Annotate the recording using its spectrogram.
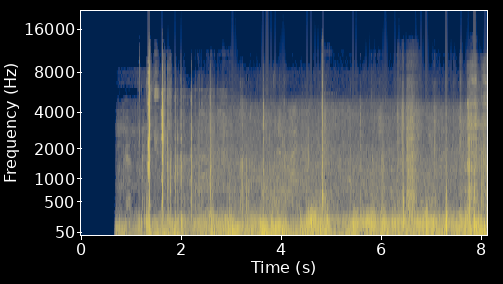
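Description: After a brief silence, wind rumbling on the camera microphone, with a few sharp clicks and knocks scattered through it.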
